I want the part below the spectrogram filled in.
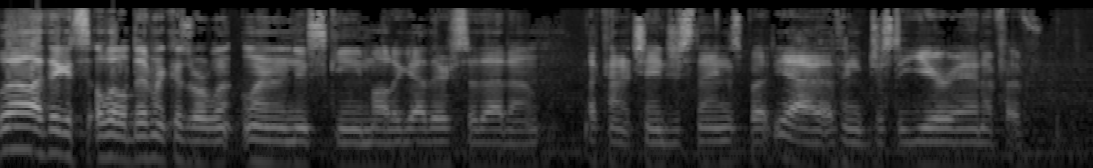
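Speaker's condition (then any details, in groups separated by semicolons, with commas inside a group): No condition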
